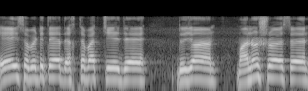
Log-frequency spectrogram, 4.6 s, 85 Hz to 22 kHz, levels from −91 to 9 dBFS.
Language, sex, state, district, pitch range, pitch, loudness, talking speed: Bengali, male, Assam, Hailakandi, 165-190 Hz, 175 Hz, -14 LUFS, 105 wpm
